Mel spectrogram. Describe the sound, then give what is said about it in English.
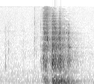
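A single loud dog bark lasting about half a second, sharp and full-bodied, with near silence before and after and no one speaking. “The dog's really barking.”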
